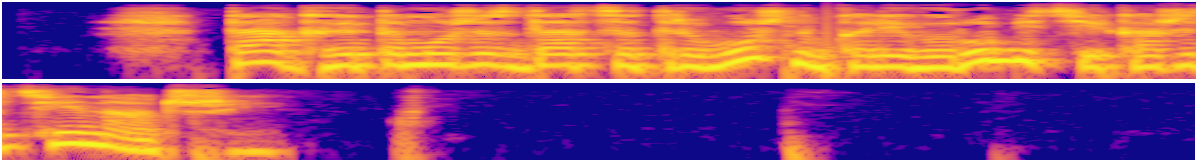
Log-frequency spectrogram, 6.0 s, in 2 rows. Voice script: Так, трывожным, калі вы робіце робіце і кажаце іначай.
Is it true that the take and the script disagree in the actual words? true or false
true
